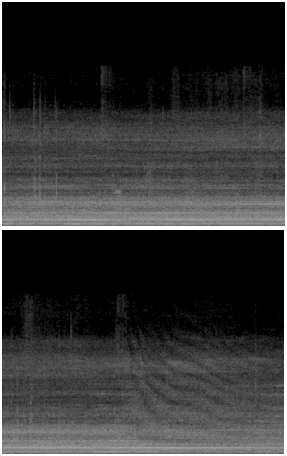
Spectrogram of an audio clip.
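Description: Heavy-lift mobile cranes' diesel engines and hydraulic pumps running steadily under load while hoisting: a continuous mechanical drone with a steady whine over it.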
